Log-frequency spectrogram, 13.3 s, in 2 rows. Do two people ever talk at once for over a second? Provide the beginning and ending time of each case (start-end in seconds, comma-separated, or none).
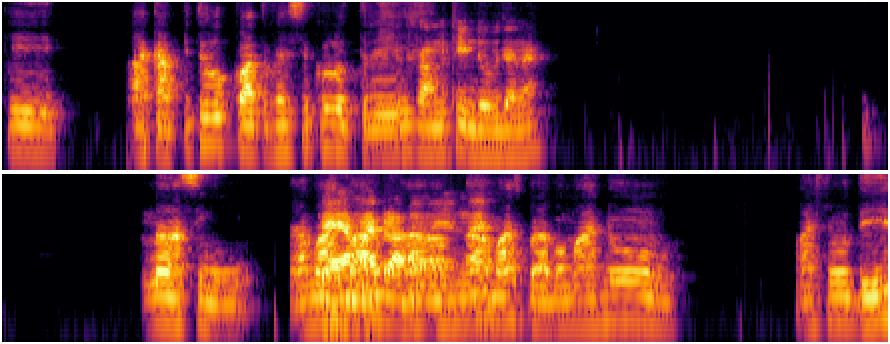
9.0-10.3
